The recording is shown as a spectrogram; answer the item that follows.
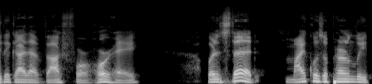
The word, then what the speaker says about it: Jorge: For, yeah, like, but it's spelled like J-O-R-G-E. J is pronounced ha. – Jorge.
